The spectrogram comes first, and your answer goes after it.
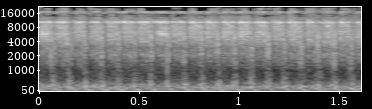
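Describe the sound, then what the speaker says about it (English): Helicopter flying in GTA San Andreas, a steady continuous rotor and engine drone with a low rhythmic thump, loud and close throughout, with no talking. "And now we're actually gonna land a helicopter this time."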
